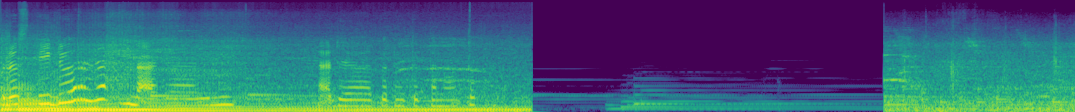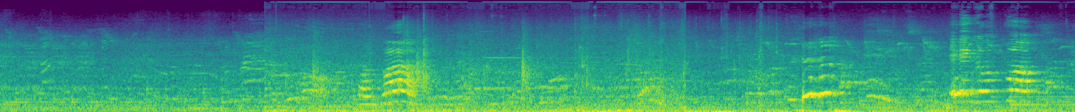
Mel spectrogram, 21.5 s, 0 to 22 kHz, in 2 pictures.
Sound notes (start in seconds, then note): 14.0 kids mumbling; 17.5 kids playing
